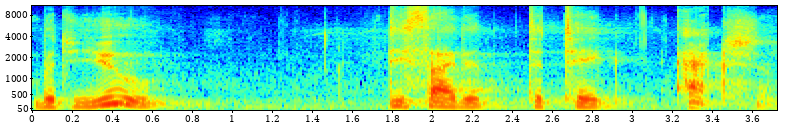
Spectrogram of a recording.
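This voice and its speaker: His voice comes across somewhat breathy. The man's pitch varies in an ordinary way. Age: 70s. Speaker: panel moderator. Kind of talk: panel discussion. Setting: stage with audience at a library event.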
